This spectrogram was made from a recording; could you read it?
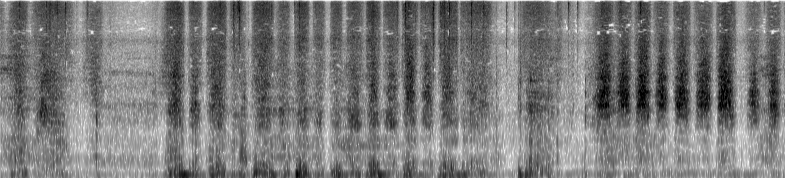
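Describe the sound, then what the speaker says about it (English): Transfer tape being burnished onto a glass panel for alcohol ink wall decor, giving repeated close rubbing and scraping strokes in an uneven rhythm, fairly loud and without talk. "At this point, you can burnish it as much as you want."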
